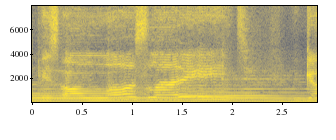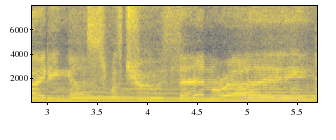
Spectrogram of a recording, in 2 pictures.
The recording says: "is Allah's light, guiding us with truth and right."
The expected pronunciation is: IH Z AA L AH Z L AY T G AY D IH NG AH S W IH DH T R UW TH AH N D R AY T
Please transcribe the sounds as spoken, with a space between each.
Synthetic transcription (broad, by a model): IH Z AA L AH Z L AY T G AY D IH NG AH S W IH DH T R UW TH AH N R AY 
